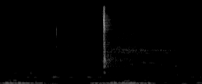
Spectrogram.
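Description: A single sharp click about a second in, with faint low room noise around it.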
